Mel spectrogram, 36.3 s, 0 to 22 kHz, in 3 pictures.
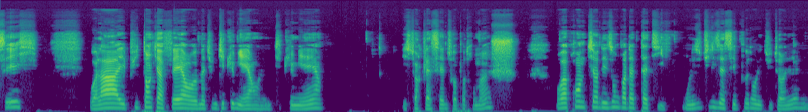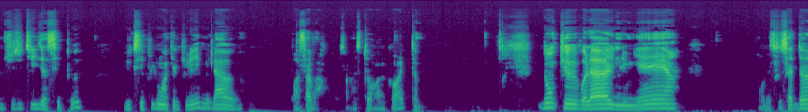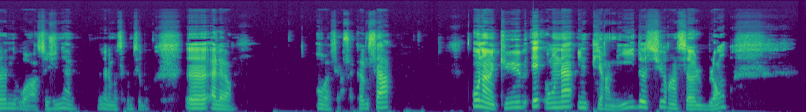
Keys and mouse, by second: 2.2 click, 3.4 click, 4.6 click, 6.2 click, 7.9 click, 9.4 click, 10.9 click, 12.0 click, 13.4 click, 15.2 click, 16.7 click, 20.4 click, 21.5 click, 22.7 click, 25.5 click, 26.9 click, 28.9 click, 30.4 click.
